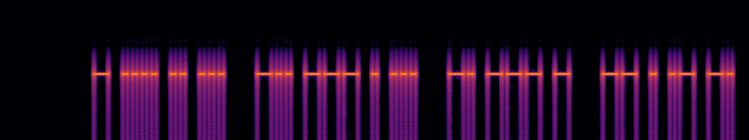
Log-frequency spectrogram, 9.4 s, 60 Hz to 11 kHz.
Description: Morse code, heard as a keyed tone, about 20 wpm, 700 Hz. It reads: THIS DOES NOT MEAN
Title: Sets of 5 Words Encore2 20wpm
